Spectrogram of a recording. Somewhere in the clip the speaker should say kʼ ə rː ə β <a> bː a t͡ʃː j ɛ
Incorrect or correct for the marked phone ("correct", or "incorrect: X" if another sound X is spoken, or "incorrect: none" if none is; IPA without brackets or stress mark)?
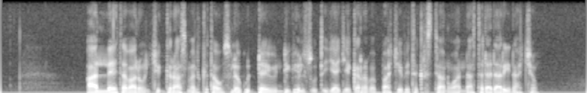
incorrect: ə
